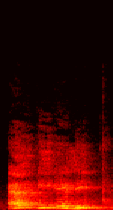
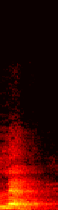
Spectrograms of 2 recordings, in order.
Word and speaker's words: lead: For example, L-E-A-D, lead. Lead means to whom we follow, and the second one is led. Spelling same, but the pronunciation is different.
